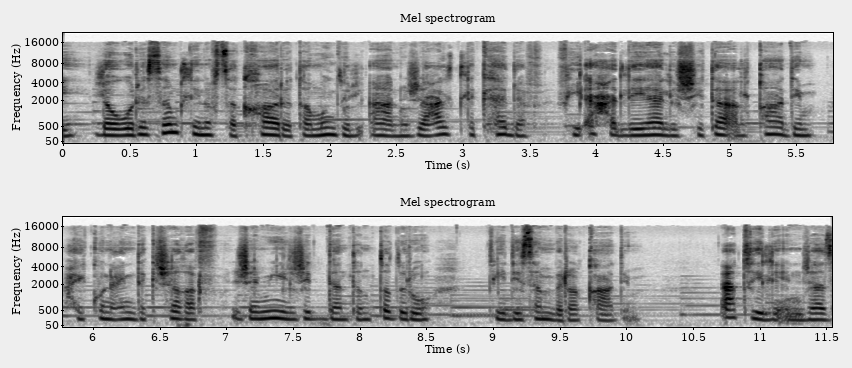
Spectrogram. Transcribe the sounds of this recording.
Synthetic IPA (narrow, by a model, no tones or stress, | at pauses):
lawɾˤɑsamt̪lɪnafsakxɑːɾɨt̪ˤɑmʊnðʊlʔaːnwɪʒaʕalt̪lakhad̪afːiʔaħad̪lɪjaːlɪʃːɪt̪aːʔɪlqɑːd̪ɪmhajakuːnʕɪnd̪akʃaɣafʒamiːld͡ʒɪd̪ːant̪ɪnt̪ɑðˤɨɾufid̪isambɾqʰɑːd̪ɪ̰m | ʔɑʕt̪ˤʰiːlḭʔɪ̰nd͡ʒaːz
